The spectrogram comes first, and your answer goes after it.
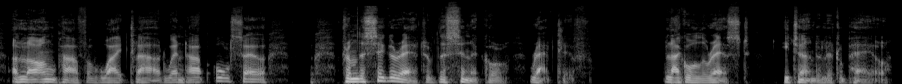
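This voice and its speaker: Male narrator for dramatic fiction: lowish pitch, lively intonation, close dry sound. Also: husky, no echo. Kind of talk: scripted dramatic story narration.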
